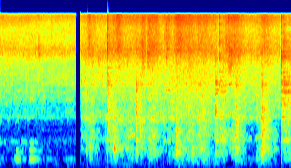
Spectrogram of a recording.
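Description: Chopped carrots, shallots and tomatoes sizzling in hot oil in an aluminium pot, while a steel ladle stirs and scrapes against the pot with quick clinks. The sound drops out for an instant about a second and a half in.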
